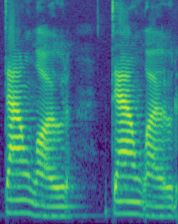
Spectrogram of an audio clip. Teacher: in the American accent we do something totally opposite and we say download download so we stress the very first syllable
